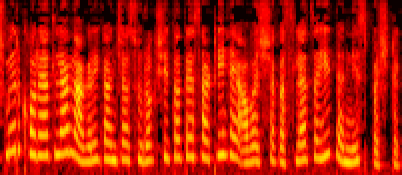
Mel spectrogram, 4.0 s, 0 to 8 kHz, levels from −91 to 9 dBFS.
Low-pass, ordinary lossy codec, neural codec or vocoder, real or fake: none; none; none; real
